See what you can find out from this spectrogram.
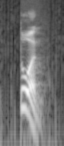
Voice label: "dun4", Chinese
